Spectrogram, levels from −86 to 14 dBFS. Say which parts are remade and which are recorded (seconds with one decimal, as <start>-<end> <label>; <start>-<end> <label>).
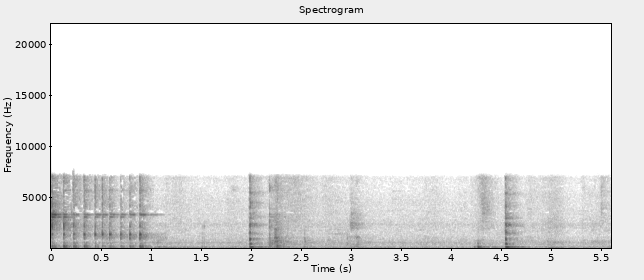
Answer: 0.0-5.6 recorded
